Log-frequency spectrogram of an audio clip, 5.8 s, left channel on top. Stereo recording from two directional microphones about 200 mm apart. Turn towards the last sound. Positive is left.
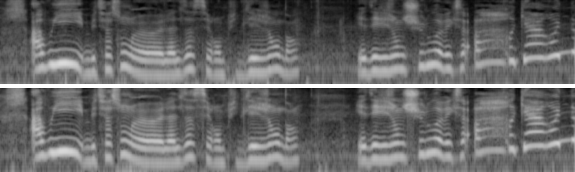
turn(degrees=10)  # may be behind; listen again after turning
